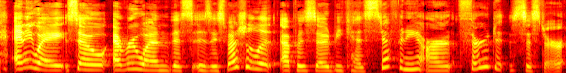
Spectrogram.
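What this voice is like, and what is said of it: Throaty, rough morning voice. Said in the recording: “God, I'm throaty this morning.”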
